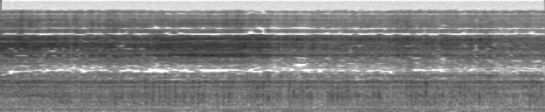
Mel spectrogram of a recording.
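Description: Steady rushing street noise from a roadside video of a bus, played back through a phone's small speaker.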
